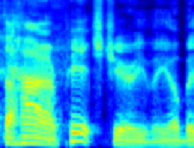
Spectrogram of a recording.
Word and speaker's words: Cherryville: He's like, "Well, you said Cherryville, and people around here mostly pronounce it Chur-ville."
